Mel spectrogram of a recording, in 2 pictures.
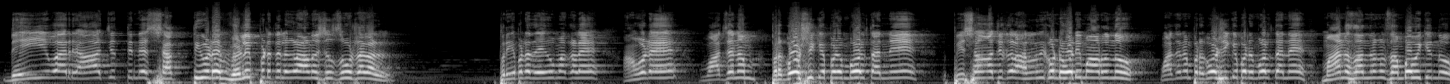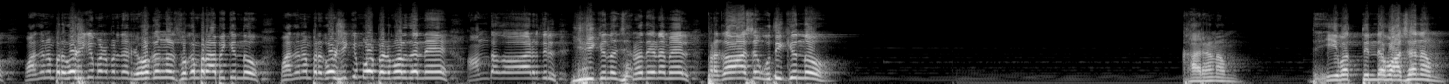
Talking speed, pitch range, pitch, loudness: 80 wpm, 210-300 Hz, 285 Hz, -13 LUFS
